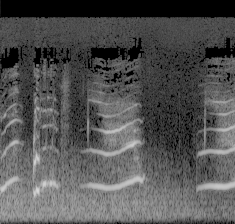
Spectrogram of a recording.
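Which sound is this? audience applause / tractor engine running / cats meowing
cats meowing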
